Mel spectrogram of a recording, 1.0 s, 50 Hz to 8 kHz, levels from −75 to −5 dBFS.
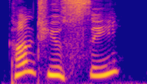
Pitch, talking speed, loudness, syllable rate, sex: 310 Hz, 185 wpm, -17 LUFS, 4.6 syllables/s, female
